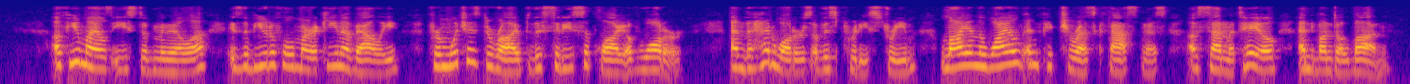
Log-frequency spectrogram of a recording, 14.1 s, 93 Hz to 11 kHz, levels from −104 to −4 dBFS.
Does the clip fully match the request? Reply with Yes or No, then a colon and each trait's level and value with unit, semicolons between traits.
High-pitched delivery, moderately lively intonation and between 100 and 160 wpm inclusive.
No: high, 225 Hz; average, 4.9 semitones; average, 170 wpm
